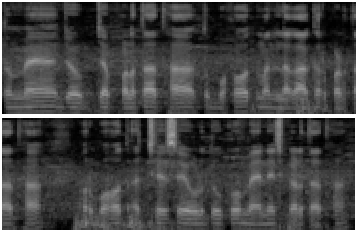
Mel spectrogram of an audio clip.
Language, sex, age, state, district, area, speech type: Urdu, male, 18-30, Uttar Pradesh, Gautam Buddha Nagar, rural, spontaneous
